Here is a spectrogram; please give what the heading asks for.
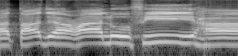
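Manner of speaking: আতাজআলু ফিহা read slowly, with ফি and হা each held for one count; one-alif elongation. Shown as a demonstration. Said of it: "ফি এর মধ্যে এক আলিফ টান দিব".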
